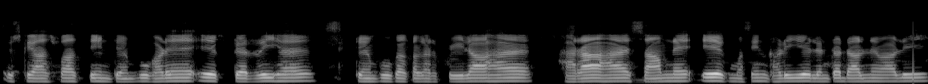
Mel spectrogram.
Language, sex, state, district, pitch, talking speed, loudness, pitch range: Hindi, male, Uttar Pradesh, Budaun, 150 Hz, 150 wpm, -26 LUFS, 145-155 Hz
